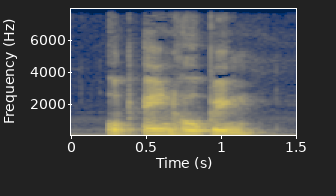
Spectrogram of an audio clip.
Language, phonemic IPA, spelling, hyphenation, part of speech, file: Dutch, /ɔpˈenhopɪŋ/, opeenhoping, op‧een‧ho‧ping, noun, Nl-opeenhoping.ogg
- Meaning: accumulation, pile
